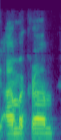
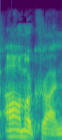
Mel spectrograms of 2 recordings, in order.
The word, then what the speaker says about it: Omicron: Omicron. And please. Omicron. Make- yes. – Omicron, not Omnicron, but it's okay.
